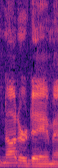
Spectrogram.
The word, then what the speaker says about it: Notre Dame: It's pronounced Notre Dame, actually.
